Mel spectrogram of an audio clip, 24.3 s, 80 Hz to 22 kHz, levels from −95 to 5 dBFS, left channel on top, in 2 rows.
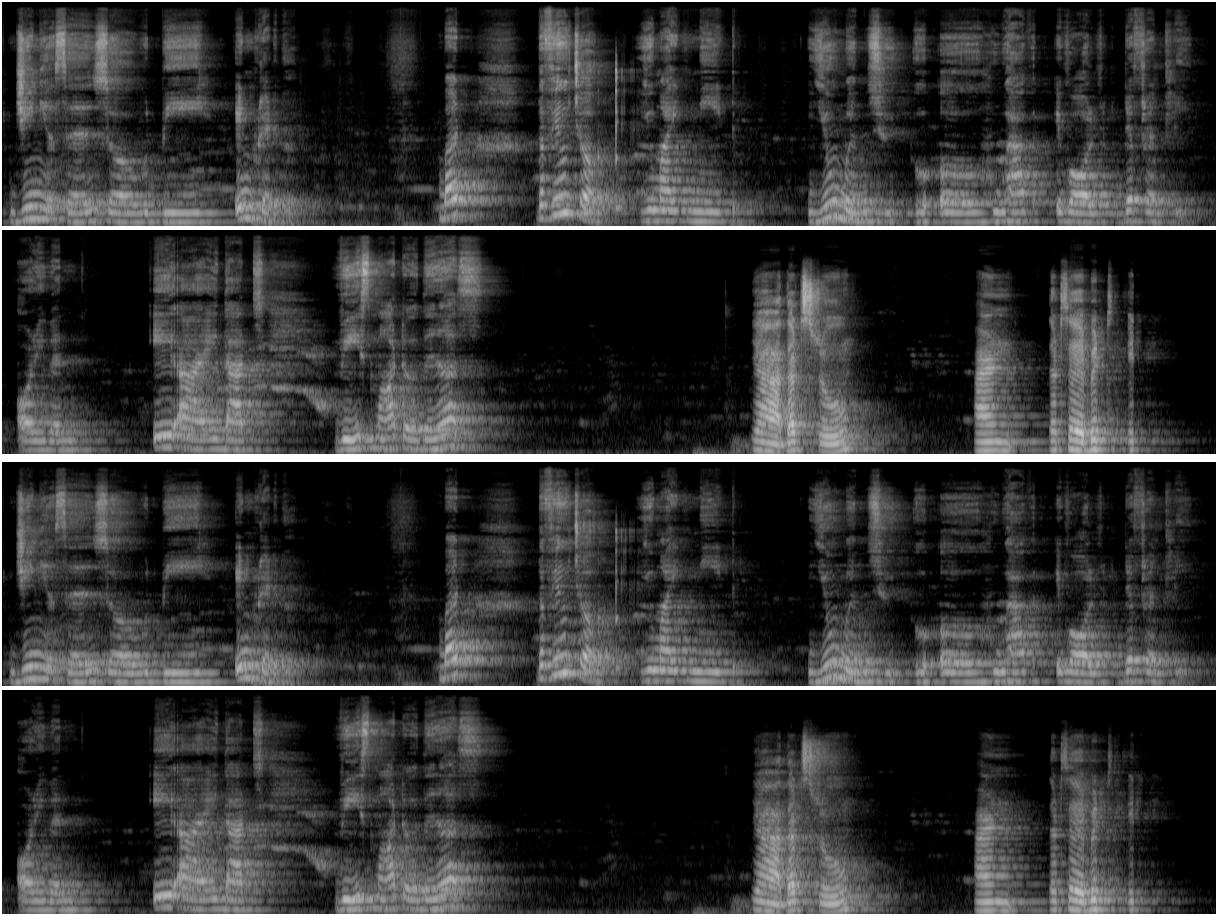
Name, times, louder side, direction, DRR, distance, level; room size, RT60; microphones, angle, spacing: voice 1, 0.1-3.0 4.0-4.1 4.4-6.1 6.3-7.4 8.1-11.9 12.3-13.0 13.7-16.9, left 3 dB, 25° left, 1.9 m, -33 dB
voice 2, 19.6-20.7 21.9-22.3 22.6-23.5, left 4 dB, 90° left, 1.0 m, -28 dB
28.5 x 24.5 x 6.5 m
head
